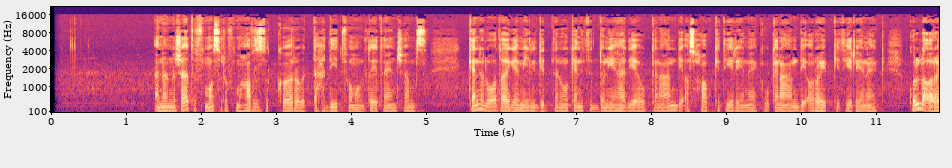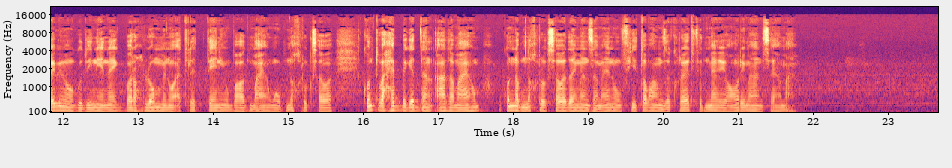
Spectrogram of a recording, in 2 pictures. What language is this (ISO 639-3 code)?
arz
